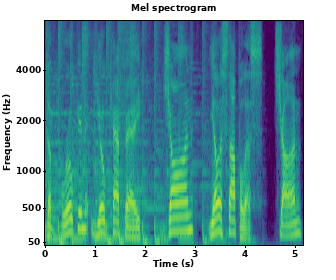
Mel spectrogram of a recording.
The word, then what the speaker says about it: Gelastopoulos: the CEO of the Broken Yoke Cafe John yopos John how are you today I'm good Frank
